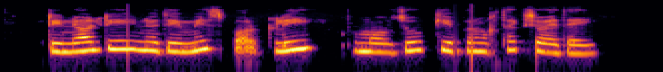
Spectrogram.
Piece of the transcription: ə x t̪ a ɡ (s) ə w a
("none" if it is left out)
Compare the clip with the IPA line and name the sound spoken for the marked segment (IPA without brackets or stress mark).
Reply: ʃ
